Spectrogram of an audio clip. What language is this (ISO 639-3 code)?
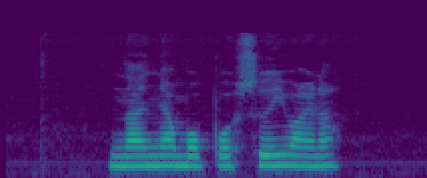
grn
